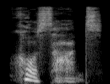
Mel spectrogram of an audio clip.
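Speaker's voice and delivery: croissant again in a light French accent, falling at the end; a second careful try at a French accent. Shown as a demonstration. Retrying the word for viewers, light French accent. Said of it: "I don't know how to use my French accent".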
